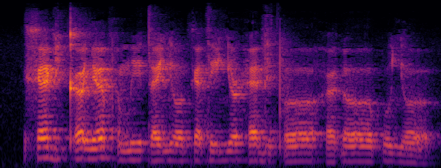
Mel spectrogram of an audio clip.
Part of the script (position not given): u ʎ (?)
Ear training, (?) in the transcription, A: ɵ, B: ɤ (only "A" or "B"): B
